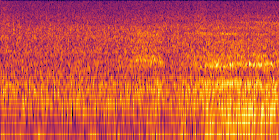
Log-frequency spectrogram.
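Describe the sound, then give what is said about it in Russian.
A river flows steadily below a mountain in Crimea, heard from the mountaintop above trees: a soft continuous rush of water with no pauses, faint, mixed with a light outdoor breeze and no voices. “Я поднялся на гору, вижу внизу деревья, слышу, как течет река.”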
